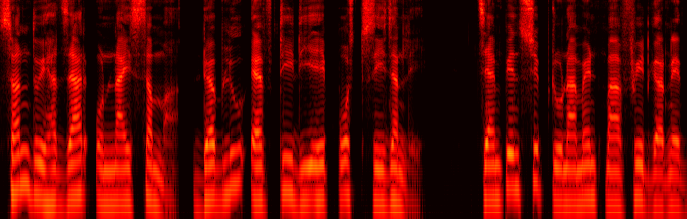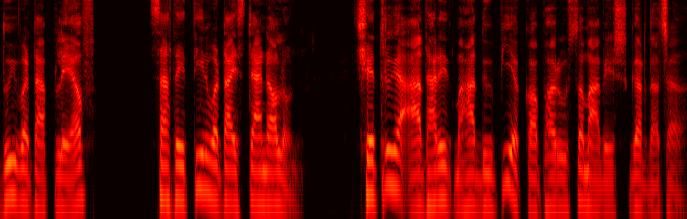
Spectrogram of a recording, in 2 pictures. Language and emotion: Nepali, neutral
